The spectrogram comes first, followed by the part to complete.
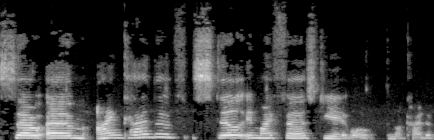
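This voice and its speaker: Pitched high, a woman speaks with a northern English accent. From northern England. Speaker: procrastination coach. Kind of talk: interview.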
